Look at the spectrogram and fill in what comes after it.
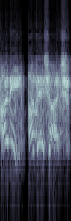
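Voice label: Turkish attack position, mood low, speech; War Thunder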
